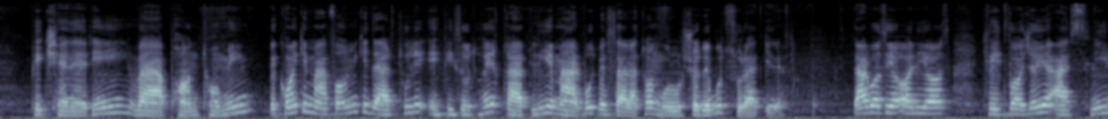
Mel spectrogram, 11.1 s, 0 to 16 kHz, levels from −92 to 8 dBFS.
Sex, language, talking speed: male, Persian, 130 wpm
